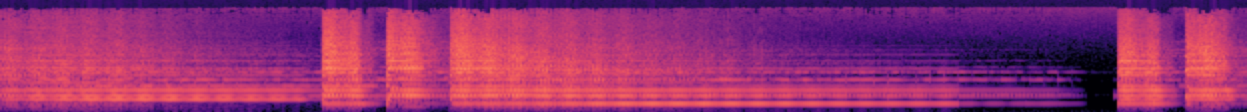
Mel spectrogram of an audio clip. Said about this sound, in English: It was kind of boring, so I ended up making it more of a pad with a Valhalla plugin. That's what you hear now.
